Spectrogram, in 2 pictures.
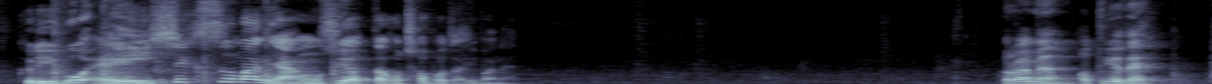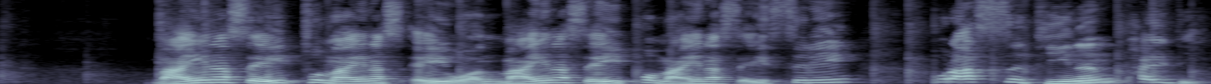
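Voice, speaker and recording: A math teacher working through problems in a classroom lesson, speaking casually and often asking students questions to check they follow. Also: mid-range voice.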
